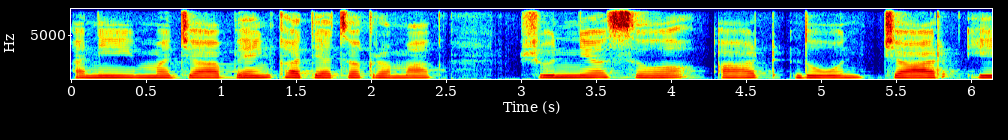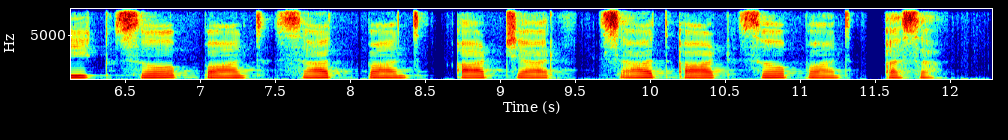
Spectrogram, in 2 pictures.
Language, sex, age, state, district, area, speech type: Goan Konkani, female, 18-30, Goa, Salcete, rural, read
